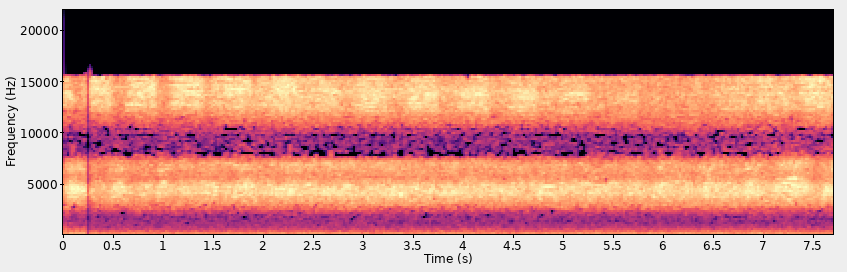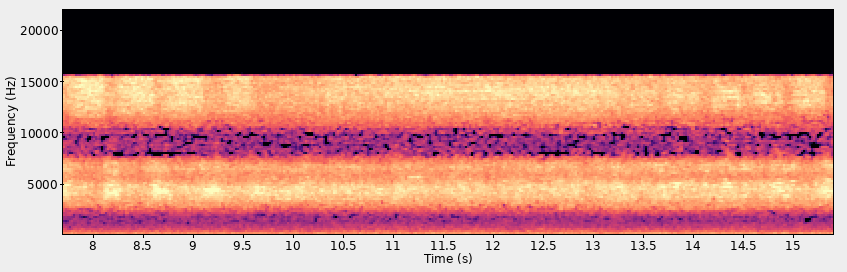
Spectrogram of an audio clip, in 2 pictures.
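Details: Cicadas in a park during August 2021 keep up an unbroken, piercing high-pitched drone with a loose pulsing rhythm throughout, with faint low background rumble.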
